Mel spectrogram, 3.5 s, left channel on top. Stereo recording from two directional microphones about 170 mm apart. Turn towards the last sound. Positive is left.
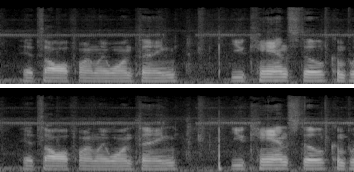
turn(degrees=5)  # may be behind; listen again after turning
